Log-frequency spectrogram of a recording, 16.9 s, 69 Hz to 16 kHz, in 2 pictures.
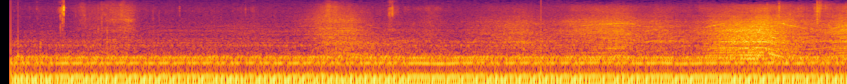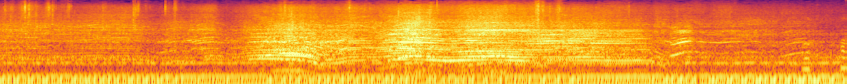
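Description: Yamaha RX-1 snowmobile's four-stroke four-cylinder engine approaching through deep powder, growing louder from about six seconds in and revving up and down in pitch, loudest around twelve seconds in as it comes close. A steady low hum runs underneath throughout.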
